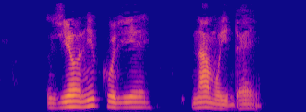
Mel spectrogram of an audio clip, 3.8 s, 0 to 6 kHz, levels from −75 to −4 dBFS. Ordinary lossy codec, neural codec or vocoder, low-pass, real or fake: MP3, 24 kbps; codec, 16 kHz, 1.1 kbps, Voila-Tokenizer; 5.4 kHz; fake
